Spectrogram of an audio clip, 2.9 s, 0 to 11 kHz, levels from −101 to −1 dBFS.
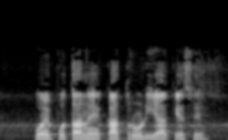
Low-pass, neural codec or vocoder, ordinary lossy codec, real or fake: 7.2 kHz; none; MP3, 64 kbps; real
